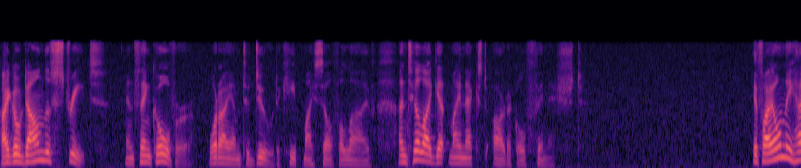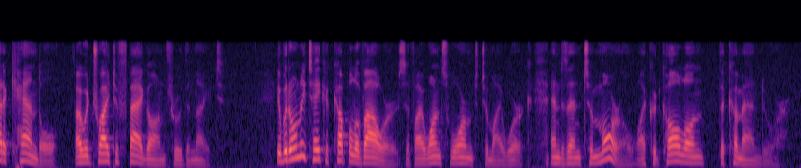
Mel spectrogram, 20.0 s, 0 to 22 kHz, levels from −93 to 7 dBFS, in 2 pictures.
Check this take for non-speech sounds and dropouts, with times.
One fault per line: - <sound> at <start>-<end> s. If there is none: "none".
- dropout at 11.6-11.7 s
